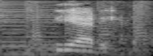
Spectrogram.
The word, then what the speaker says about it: Fieri: Fieri.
